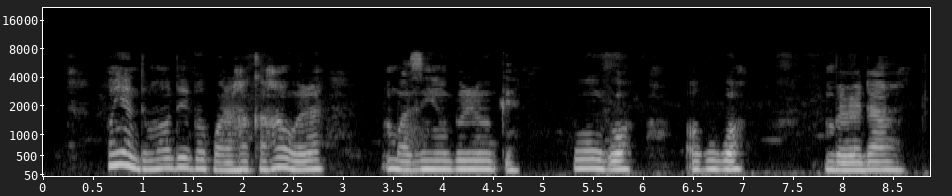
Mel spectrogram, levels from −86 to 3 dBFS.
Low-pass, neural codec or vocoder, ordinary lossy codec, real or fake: 7.2 kHz; none; none; real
